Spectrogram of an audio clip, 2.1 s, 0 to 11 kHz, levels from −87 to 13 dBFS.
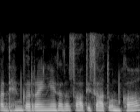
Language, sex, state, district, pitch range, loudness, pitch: Hindi, female, Uttar Pradesh, Jyotiba Phule Nagar, 195-205 Hz, -18 LUFS, 200 Hz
